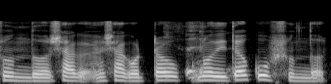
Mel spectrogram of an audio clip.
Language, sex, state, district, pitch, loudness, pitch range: Bengali, female, Tripura, Unakoti, 180 Hz, -15 LUFS, 165-190 Hz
